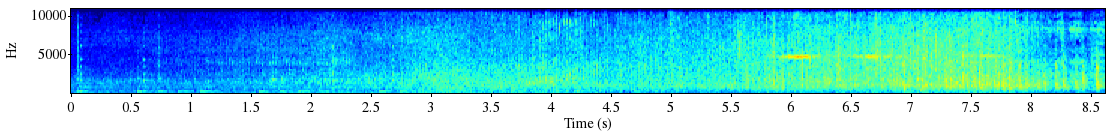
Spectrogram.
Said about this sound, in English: He doesn't see Mickey's lorry pass uncertainly over the ford.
